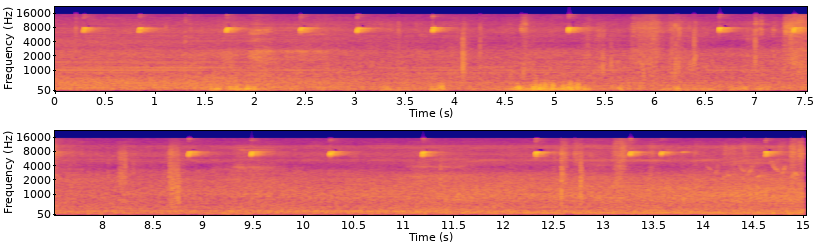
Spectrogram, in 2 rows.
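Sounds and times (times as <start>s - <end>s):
light outdoor background noise: 0.0s - 15.0s
small bird chirping: 0.3s - 1.1s, 8.9s - 10.5s, 13.2s - 15.0s.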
